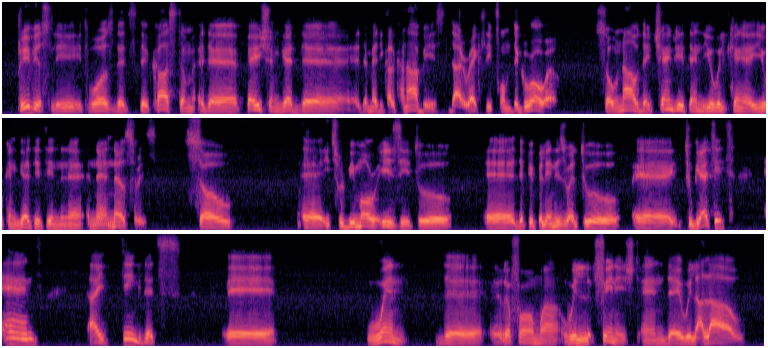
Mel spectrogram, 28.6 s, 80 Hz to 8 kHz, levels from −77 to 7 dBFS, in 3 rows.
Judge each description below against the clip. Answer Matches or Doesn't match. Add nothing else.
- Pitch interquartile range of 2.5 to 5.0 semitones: Doesn't match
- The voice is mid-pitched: Doesn't match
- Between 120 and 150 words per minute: Matches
